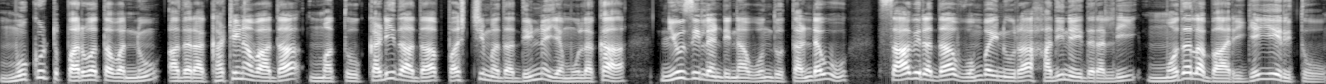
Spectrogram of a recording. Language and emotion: Kannada, neutral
